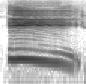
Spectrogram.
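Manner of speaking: ई held out long. Shown as a demonstration. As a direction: stretch the ई sound. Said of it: "थोड़ा time लेके इसको बोलते हैं".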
